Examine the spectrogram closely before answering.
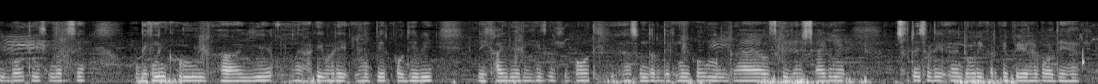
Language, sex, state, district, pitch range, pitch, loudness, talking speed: Hindi, male, Bihar, Araria, 160-175 Hz, 170 Hz, -17 LUFS, 180 wpm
